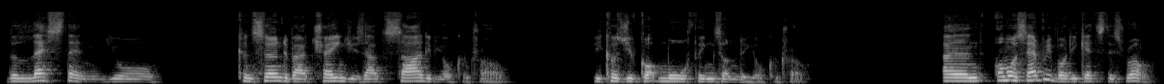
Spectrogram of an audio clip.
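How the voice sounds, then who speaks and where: A man talks through his ideas in an earnest, steady interview manner. His voice is dark and mellow, with a slight croak left over from a cold. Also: medium pitch. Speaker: guest, wealth company founder. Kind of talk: conversational interview.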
